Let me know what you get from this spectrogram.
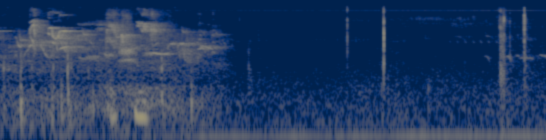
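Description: Small birds chirping and singing in quick high calls, which stop abruptly about two seconds in. After that there are a few sharp clicks, one of them loud, over a faint background.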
